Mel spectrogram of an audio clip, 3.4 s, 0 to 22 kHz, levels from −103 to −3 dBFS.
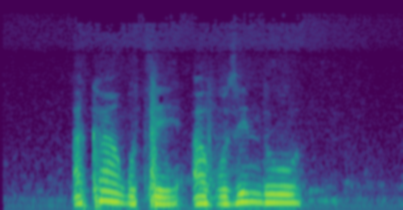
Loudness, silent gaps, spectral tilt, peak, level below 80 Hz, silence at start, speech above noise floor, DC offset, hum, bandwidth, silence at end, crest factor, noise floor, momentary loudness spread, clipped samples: -24 LUFS; none; -11.5 dB/octave; -10 dBFS; -52 dBFS; 0.6 s; 42 dB; under 0.1%; none; 4.6 kHz; 0.85 s; 16 dB; -64 dBFS; 8 LU; under 0.1%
